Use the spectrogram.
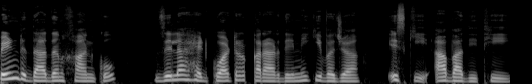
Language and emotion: Urdu, neutral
